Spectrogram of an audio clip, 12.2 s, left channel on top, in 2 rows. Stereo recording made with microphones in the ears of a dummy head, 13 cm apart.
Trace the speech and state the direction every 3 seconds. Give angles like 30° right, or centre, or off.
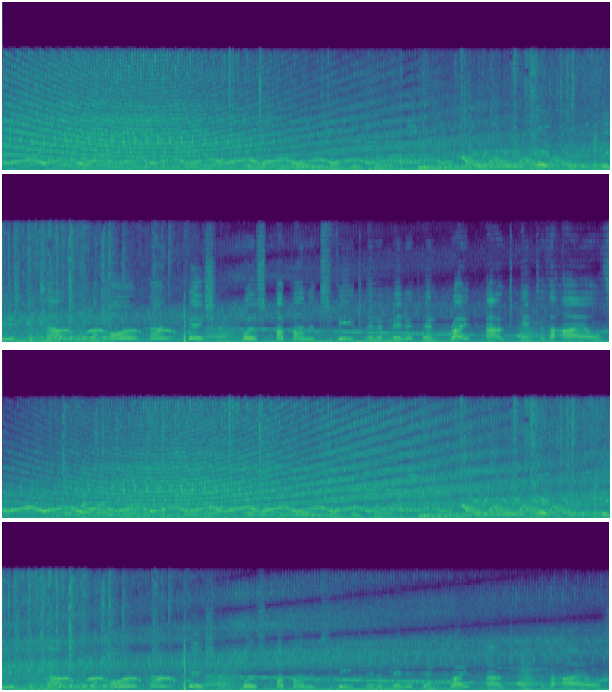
50° right, 30° right, 10° left, 50° left.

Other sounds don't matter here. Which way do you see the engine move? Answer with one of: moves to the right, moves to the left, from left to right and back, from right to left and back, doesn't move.
moves to the right.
